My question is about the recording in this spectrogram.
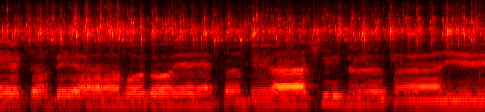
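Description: A hand rattle of dried seed shells strung on cords, shaken without a break and giving a steady high rustle, while a man chants in a low voice in long held notes that break every second or so.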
